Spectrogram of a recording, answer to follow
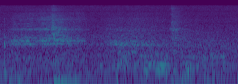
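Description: Faint handling of small metal carburettor parts as the needle and metering-lever assembly is fitted into the carburettor body, with one light click near the end.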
